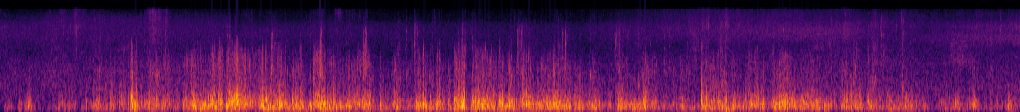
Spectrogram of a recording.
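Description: Wind buffeting the microphone: a loud, gusting rumble that swells about two seconds in, with many short knocks and scuffs through it.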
